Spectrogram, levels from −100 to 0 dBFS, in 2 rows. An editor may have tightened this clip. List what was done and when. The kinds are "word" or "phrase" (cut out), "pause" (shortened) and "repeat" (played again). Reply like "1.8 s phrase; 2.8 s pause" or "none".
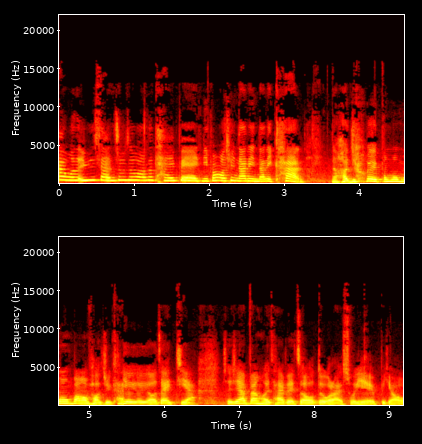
5.5 s phrase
